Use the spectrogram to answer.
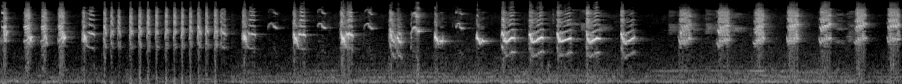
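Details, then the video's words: Long-tailed shrike, a lure for prompting a silent caged bird to sing: harsh chips, a fast even rattle, mixed whistled and raspy notes, then a steady series of hissing calls. "PANCINGAN BURUNG CENDET AGAR CEPAT BUNYI"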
